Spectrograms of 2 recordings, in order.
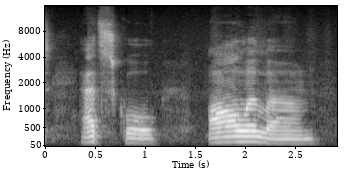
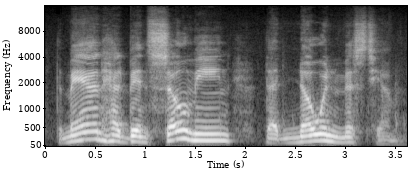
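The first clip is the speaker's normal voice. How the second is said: usual speaking voice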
